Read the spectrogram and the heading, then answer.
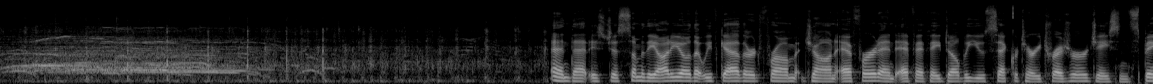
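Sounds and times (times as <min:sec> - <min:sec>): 
round of applause at a protest: 0:00.0 - 0:05.5
speech: 0:05.5 - 0:11.5.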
